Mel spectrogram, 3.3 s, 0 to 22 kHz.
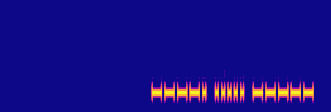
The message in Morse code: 950

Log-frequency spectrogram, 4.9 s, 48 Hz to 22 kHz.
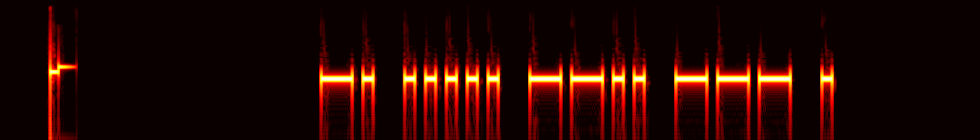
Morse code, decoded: N5ZOE

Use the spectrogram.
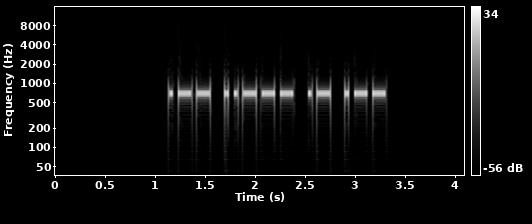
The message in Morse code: W2AW

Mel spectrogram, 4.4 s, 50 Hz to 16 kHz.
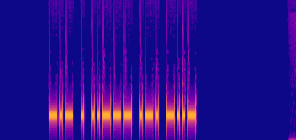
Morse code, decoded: KE2RX

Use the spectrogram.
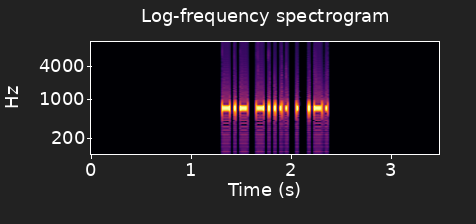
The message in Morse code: K6ER

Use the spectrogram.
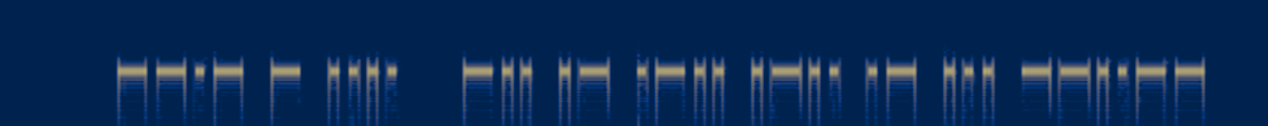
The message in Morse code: QTH DALLAS,

